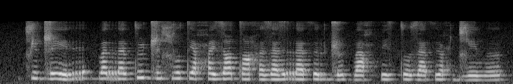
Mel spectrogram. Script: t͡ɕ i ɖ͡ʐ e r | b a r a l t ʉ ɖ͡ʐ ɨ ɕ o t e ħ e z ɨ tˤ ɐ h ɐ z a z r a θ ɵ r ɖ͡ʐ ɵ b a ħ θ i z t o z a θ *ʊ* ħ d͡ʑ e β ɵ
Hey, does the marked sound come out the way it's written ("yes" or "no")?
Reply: no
